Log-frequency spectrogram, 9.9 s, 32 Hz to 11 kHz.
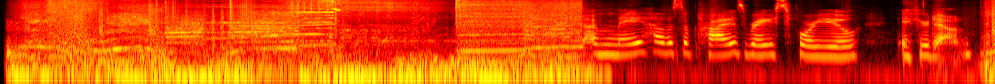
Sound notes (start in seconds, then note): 0.1 engine roaring; 2.0 blades whirring; 3.0 digital chirping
